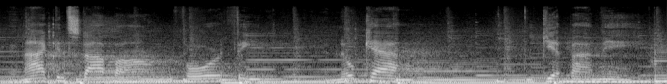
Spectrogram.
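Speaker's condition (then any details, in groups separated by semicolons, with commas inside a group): No condition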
